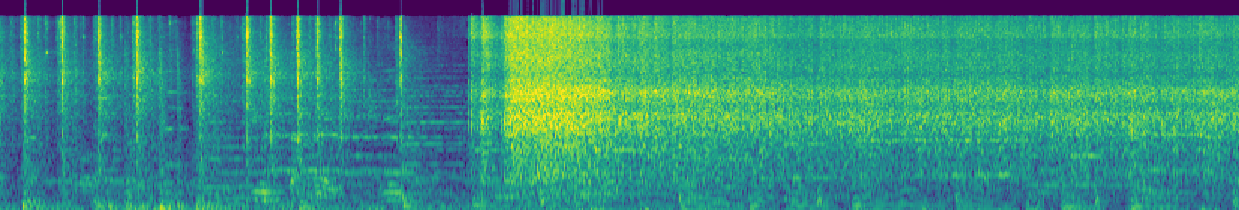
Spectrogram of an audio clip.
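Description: A string of firecrackers going off about three seconds in: a sudden, loud, dense crackle of rapid bangs that keeps going, over background music.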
